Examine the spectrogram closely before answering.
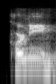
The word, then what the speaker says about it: Courneene: hold on Corine Corney Corine cor and apple cornine you got it Corine cornine Sean cornine yeah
